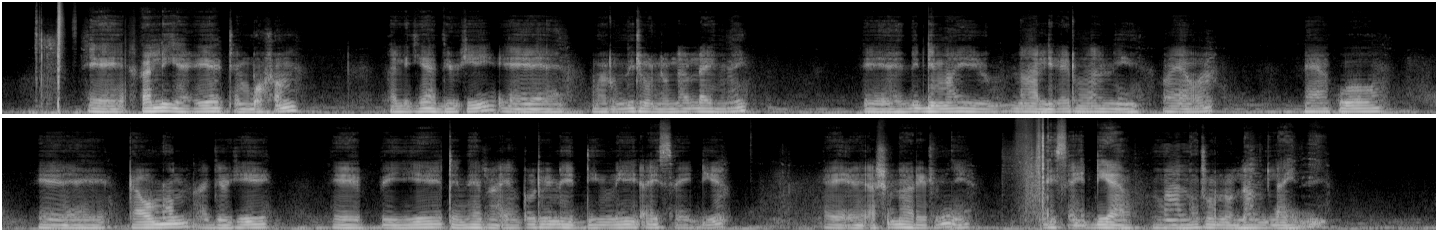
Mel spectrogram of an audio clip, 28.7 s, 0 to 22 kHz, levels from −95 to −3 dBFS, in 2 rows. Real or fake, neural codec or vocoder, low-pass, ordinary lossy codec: fake; codec, 44.1 kHz, 1.7 kbps, Pupu-Codec; none; none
